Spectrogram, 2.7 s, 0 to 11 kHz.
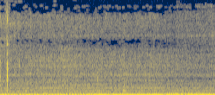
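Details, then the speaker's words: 1984 BMW E30 M10 engine after high-idle fix (faulty ICV control box, ICV itself good), not fully warm: deep even rumble at steady idle around 1000 rpm, no hunting or surging; should drop slightly when warm; belt squeal remains. "so i'm idling right around a thousand and it it'll go down a little bit when it warms up not much but i'm okay with that"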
